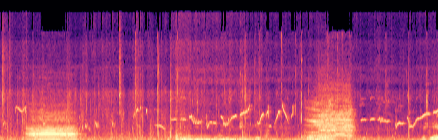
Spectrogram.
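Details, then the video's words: Tame cattle being herded in the afternoon, a fat cow calling; two harmonic moos, the first lasting about a second, the second rising and harsher, with many small birds chirping and whistling throughout. "The funny sound of a fat cow calling the female"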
